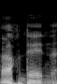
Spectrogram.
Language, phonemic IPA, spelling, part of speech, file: French, /aʁ.dɛn/, Ardennes, proper noun, Fr-Ardennes.ogg
- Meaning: Ardennes (forest, geographic region and low mountain range in France, Belgium, Germany and Luxembourg; in full, Ardennes Forest, Ardenne Forest, or Forest of Ardennes)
